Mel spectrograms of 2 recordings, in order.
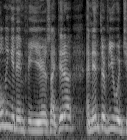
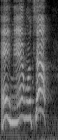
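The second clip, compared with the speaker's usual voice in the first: goofy, put-on, very high silly voice; 13 semitones higher than usual. Retelling how he used to make bandmates laugh: imitating his own old silly voice. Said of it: "I used to talk like this and go".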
